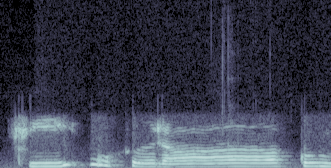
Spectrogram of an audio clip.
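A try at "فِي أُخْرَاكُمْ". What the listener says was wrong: मद करें यहाँ पे फी पर। फी उखरा, रा फुल माउथ से।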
